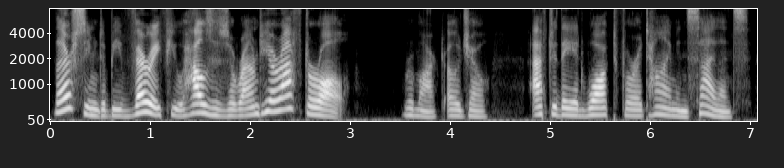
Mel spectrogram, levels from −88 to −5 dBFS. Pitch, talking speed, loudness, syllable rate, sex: 185 Hz, 185 wpm, -20 LUFS, 5.9 syllables/s, female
